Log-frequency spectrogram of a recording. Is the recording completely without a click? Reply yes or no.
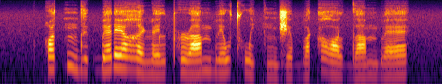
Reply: yes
